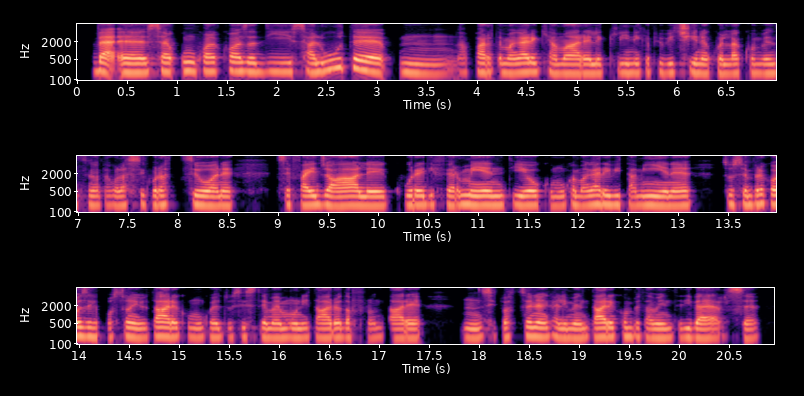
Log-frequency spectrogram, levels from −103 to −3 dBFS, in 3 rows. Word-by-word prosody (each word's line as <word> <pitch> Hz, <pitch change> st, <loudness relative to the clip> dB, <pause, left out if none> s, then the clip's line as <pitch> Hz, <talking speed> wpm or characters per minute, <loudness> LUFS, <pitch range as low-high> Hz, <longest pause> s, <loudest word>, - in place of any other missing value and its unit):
Beh, 195 Hz, 0 st, +6 dB
ehm, 180 Hz, -1 st, +5 dB
se 190 Hz, +1 st, -2 dB
è 185 Hz, 0 st, +1 dB
un 200 Hz, -1 st, 0 dB
qualcosa 195 Hz, 0 st, +1 dB
di 190 Hz, +1 st, -6 dB
salute, 205 Hz, +2 st, +3 dB
mhmm, 170 Hz, -3 st, -7 dB
a 180 Hz, +1 st, -15 dB
parte 185 Hz, -1 st, -1 dB
magari 185 Hz, +1 st, +3 dB
chiamare 170 Hz, -2 st, 0 dB
le 170 Hz, 0 st, -2 dB
cliniche 180 Hz, 0 st, -6 dB
più 185 Hz, 0 st, -12 dB
vicine, 175 Hz, -1 st, -3 dB
quella 170 Hz, 0 st, -2 dB
convenzionata 175 Hz, 0 st, -6 dB
con 175 Hz, -1 st, -6 dB
l'assicurazione, 175 Hz, -1 st, 0 dB, 0.4 s
se 185 Hz, -, -5 dB
fai 175 Hz, -1 st, +3 dB
già 170 Hz, -1 st, +4 dB
le 165 Hz, 0 st, +3 dB
cure 180 Hz, -1 st, +1 dB
di 180 Hz, +1 st, -8 dB
fermenti 175 Hz, 0 st, +1 dB
o 175 Hz, 0 st, +5 dB
comunque 165 Hz, +2 st, -8 dB
magari 180 Hz, +1 st, +1 dB
vitamine, 170 Hz, -1 st, 0 dB, 0.2 s
son 190 Hz, -, -8 dB
sempre 185 Hz, +1 st, -1 dB
cose 185 Hz, -1 st, +3 dB
che 175 Hz, -, -2 dB
possono 180 Hz, 0 st, -2 dB
aiutare 175 Hz, +1 st, +3 dB
comunque 175 Hz, -1 st, -7 dB
il 165 Hz, -, -3 dB
tuo 170 Hz, -, -15 dB
sistema 175 Hz, -1 st, -4 dB
immunitario 165 Hz, 0 st, -1 dB
ad 170 Hz, -, -1 dB
affrontare, 160 Hz, -1 st, -4 dB, 0.4 s
mhmm, 165 Hz, -1 st, -3 dB
situazioni 180 Hz, 0 st, -3 dB
anche 175 Hz, +2 st, +2 dB
alimentari 170 Hz, +1 st, +2 dB
completamente 170 Hz, -2 st, -3 dB
diverse. 170 Hz, 0 st, -2 dB
175 Hz, 145 wpm, -23 LUFS, 170-185 Hz, 0.4 s, Beh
